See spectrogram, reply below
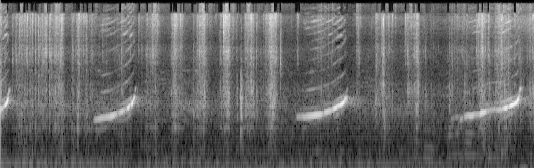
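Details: Indian ringneck parrot repeating a clear whistle that climbs steadily upward, three times at about one-and-a-half-second intervals, with soft clicks and a low hum between the notes.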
